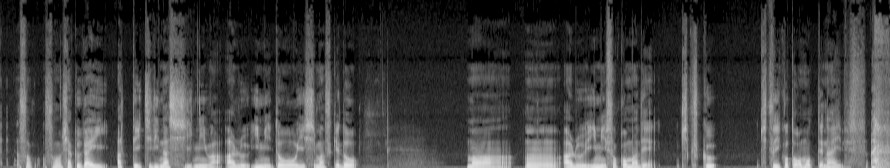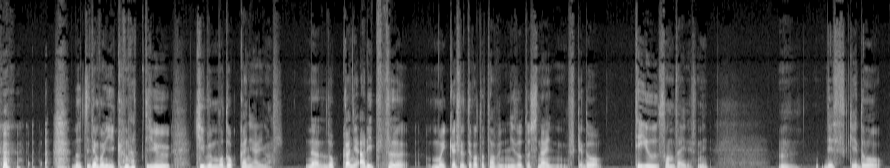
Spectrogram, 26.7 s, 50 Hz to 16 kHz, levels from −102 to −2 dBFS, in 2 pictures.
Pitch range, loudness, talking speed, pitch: 70-120 Hz, -21 LUFS, 280 characters per minute, 95 Hz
